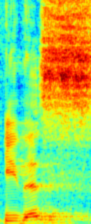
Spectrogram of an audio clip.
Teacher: huruf sin yaitu sifat hamas, ada nafas yang mengalir. Idzas sama, berikutnya ma kita panjangkan 4 harokat atau 2 kali ayun.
